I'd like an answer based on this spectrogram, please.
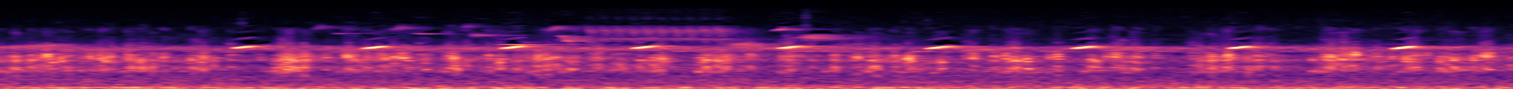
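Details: A frog chorus among the sounds of urban life, with a clipped bright note repeating roughly every two-thirds of a second over thick buzzing croaks and a few brief high tonal notes midway.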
